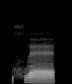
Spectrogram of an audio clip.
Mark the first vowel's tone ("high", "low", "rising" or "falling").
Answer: low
